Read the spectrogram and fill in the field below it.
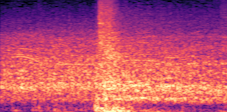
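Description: A wrestler slams onto the ring mat with a heavy thud.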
